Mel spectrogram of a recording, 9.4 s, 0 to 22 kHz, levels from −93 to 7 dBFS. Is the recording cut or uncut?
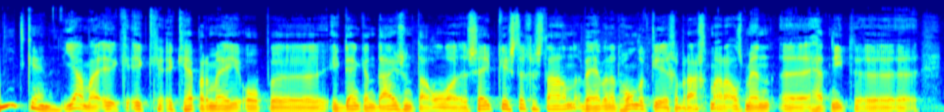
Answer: cut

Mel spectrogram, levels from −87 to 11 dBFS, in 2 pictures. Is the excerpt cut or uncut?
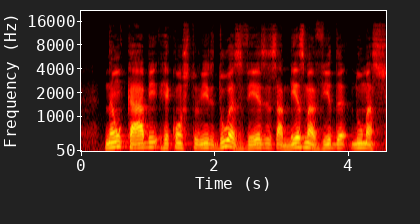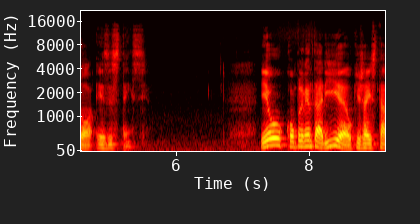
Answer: uncut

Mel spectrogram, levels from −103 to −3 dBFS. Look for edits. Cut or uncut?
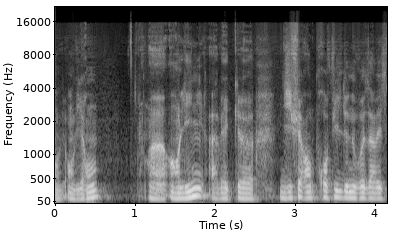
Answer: uncut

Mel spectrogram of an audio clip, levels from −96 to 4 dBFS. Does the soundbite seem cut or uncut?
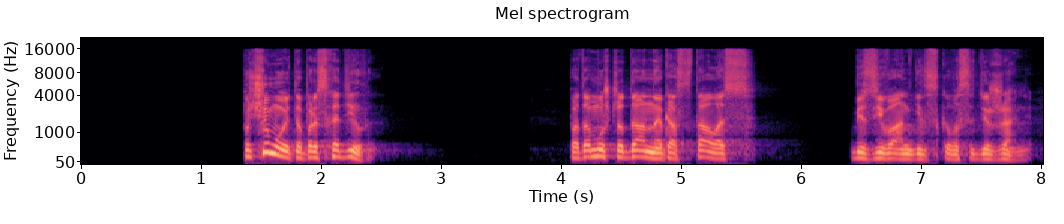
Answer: cut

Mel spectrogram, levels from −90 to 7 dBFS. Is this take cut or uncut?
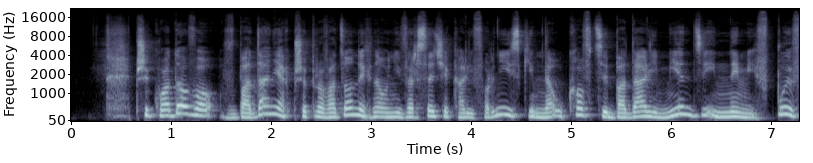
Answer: uncut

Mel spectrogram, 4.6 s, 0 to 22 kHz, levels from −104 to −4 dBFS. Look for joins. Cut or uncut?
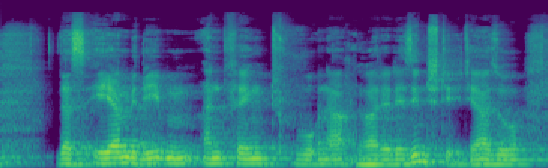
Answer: cut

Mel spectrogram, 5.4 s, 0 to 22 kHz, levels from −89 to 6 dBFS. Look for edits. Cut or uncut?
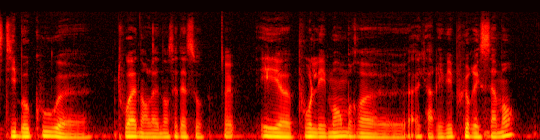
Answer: cut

